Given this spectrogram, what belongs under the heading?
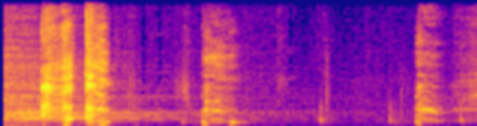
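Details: Acted coughing scene from the Korean film 'Flu' (감기): two sharp coughs, then fainter coughs and throat sounds, with background music.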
